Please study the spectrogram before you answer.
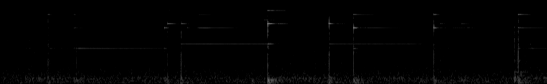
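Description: Fingertips tap three hollow aluminium chime tubes mounted on a wooden block, striking about eight quiet, irregularly spaced notes. Each tap gives a bright, high ring that fades quickly over a soft background hiss.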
